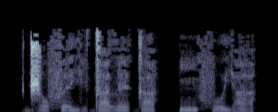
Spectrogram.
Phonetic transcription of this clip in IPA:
d͡ʒ ɔ˧ f ɛ˧ j i˨ d a˨˦ l ɛ˧ ɡ a˦ | ĩ˦ f o˦˨ j a˧

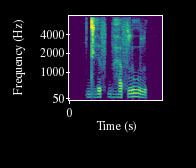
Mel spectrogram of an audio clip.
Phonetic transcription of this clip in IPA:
dʱ e f bʱ a f l u l

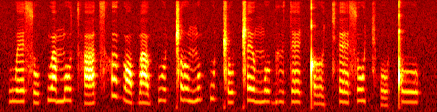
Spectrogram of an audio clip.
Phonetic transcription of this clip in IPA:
w ɛ˧˩ s o˩˧ kʷ a˥˧ m o˧ tʰ a˩˧ t͡sʰ ʌ˥ ɡ ɒ˧ b a˧˩ kʷ ɤ˥ ǁ ɤ˥˧ ŋʷ ʌ˥ kʷ ʌ˥ ǁ o˧ ǁ ɛ˥˧ ŋʷ ɤ˥˧ ɡ ɨ˥˧ t ɛ˥˧ ǃ ɤ˧˩ cʰ ɛ˥˧ s o˥ cʰ o˩˧ ǃ o˥

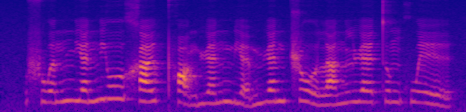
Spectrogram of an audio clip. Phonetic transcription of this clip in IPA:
ʂ w ə˧˥ n n̪ j ɛ˧˥ n j o˥ ʊ̯ x a˧˥ ɪ̯ pʰ ɑ̰˨˩ ŋ ɥ ɛ˧˥ n m j ɛ̰˨˩ m ɥ ɛ˥ n ʈ͡ʂ o˥˩ ʊ̯ l a˧˥ n l ɥ ɛ˥ t̪ ʊ˥ ŋ x w e˥˩ ɪ̯

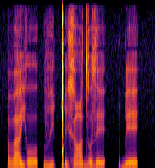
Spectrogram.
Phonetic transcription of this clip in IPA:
β a j o | v i ǃ i ɣ ɑ d o z e | ɓ e

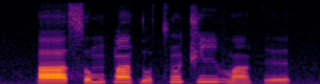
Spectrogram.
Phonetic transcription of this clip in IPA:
aː˦ s o˦ m k͡p ã˦ ɗ u˨ t͡s ũ˦ t͡ʃ iː˦ v ã˨ k ɪ˨˦

